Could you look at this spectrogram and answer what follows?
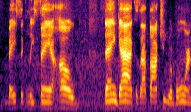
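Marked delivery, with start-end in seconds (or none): none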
